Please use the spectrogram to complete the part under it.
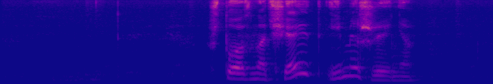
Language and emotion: Russian, neutral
